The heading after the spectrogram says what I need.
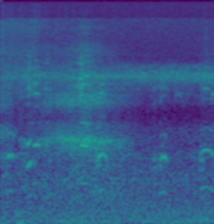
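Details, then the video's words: Geese, seen and heard nearby on a Saturday morning dog walk, honk in short nasal bursts, with several overlapping calls through two seconds over a steady low outdoor rumble. "Oh, hey, there's geese over there. Can you hear them?"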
